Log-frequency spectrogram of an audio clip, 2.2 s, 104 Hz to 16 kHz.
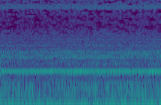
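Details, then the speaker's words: Truck running on about a quarter gallon of gas after a no-start traced to an empty tank: steady low engine rumble with an even drone, no misses or knocks, while the onboard compressor builds to 75 psi. "here's the truck running i can't let it run along only like a quarter gallon gas in this thing yeah"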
